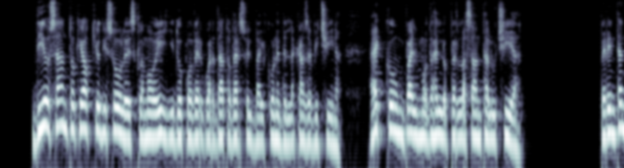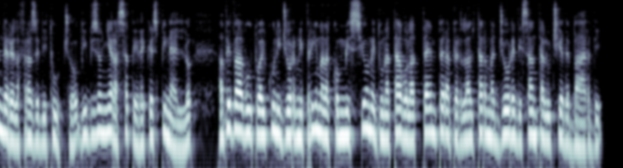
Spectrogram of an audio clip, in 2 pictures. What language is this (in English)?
Italian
